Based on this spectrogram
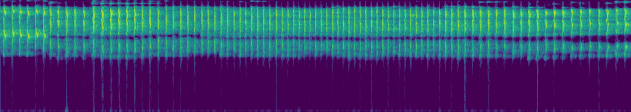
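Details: Balibu lovebird master song for songbirds to learn: a long, unbroken run of rapid, rasping chirps repeated several times a second, high and dense, holding an even pace for nearly ten seconds.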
